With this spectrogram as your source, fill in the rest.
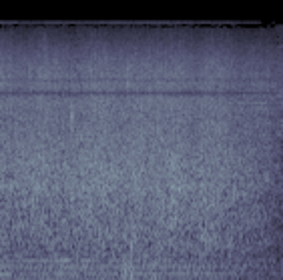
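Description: Standing in a flat-bottomed punt on the Clyde River early on a Sunday morning, steady wind buffets the microphone over a constant rush of water, loud and unbroken throughout with no talking.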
